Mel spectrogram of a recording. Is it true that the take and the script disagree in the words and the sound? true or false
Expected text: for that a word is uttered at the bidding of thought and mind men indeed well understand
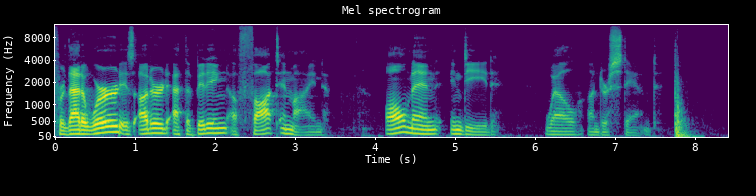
true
